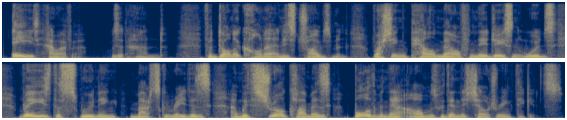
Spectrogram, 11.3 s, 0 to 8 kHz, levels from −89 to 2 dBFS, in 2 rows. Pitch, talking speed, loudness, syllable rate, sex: 110 Hz, 180 wpm, -18 LUFS, 5.7 syllables/s, male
